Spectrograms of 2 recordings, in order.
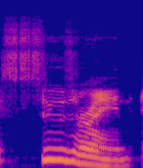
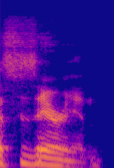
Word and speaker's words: suzerain: It's like suzerain. S-U-Z. It's one of their fancy words. R-A-I-N. Suzerain. A sovereign or state having some control over another state that is internally autonomous. – That's it. That's the word I meant. – Suzerain or suzerain. So it's not a Caesarian.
